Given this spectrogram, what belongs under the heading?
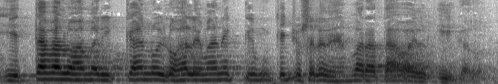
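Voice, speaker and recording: A visiting professor delivers a doctrinal lecture to a live audience in a high, steady, brisk voice that is gravelly and a little mellow. He makes his points through humorous personal stories, acting out both sides of remembered conversations.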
